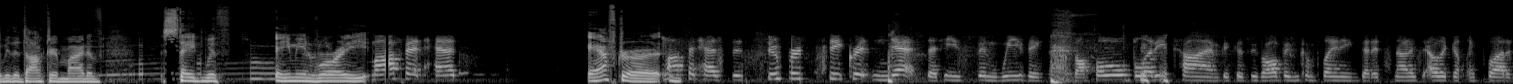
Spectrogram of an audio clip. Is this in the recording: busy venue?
no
